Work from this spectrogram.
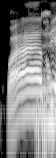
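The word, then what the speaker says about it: واضح: Wadih, enggak pakai panjang dotnya.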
